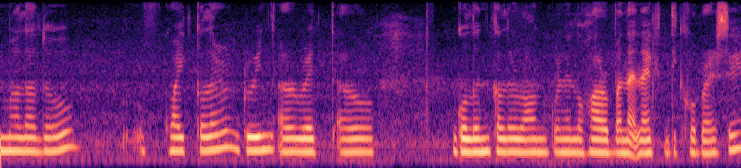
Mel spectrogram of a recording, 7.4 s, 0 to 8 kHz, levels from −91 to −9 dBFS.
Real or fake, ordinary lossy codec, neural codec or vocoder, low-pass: real; none; none; none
